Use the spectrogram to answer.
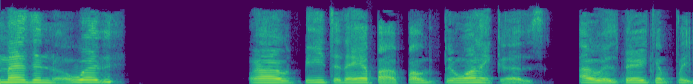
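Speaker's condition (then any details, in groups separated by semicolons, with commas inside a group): Cerebral palsy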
